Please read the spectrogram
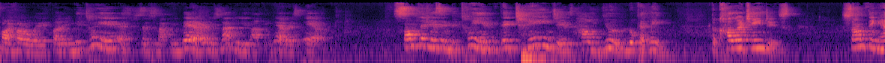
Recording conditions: live audience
